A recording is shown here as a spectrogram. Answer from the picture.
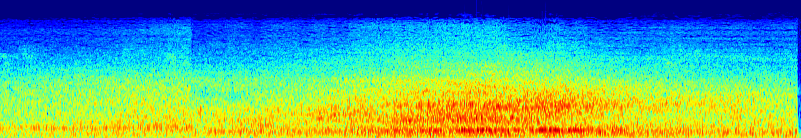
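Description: A road vehicle passing by: steady traffic noise that builds to its loudest about halfway through and then fades.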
